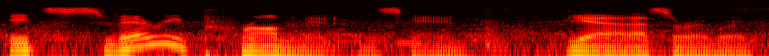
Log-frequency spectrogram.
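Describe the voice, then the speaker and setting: This man's voice sits low but swings hugely in pitch as he rambles unhurriedly about video games, slangy and laid-back like an off-the-cuff amateur host. Music plays along with outdoor city ambience behind him.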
